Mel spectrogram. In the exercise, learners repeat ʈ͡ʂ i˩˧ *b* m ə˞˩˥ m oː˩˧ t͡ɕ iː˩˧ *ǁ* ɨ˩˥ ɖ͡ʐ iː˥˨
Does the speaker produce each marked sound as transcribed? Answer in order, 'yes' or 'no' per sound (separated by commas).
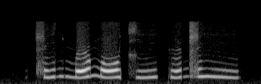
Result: no, no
